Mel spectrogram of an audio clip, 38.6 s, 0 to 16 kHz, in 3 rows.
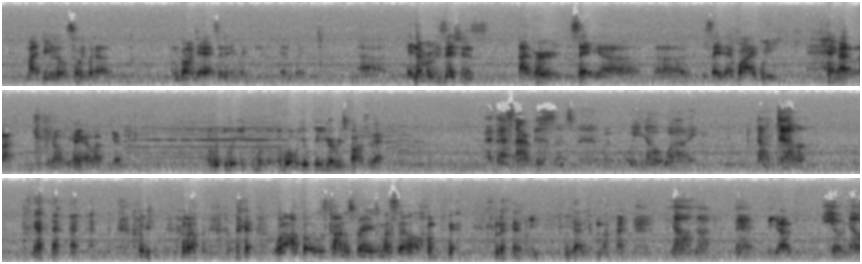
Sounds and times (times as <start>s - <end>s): Speech: 0.4s - 1.6s, 2.6s - 4.6s, 5.3s - 7.2s, 7.8s - 14.9s, 16.0s - 18.6s, 20.1s - 23.3s, 24.1s - 25.0s, 26.1s - 38.6s.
